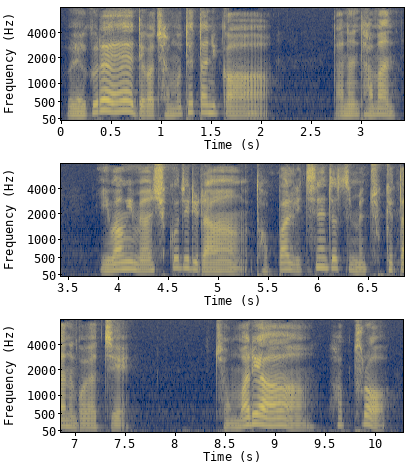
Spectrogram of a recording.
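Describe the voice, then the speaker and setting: A woman's voice: low voice, big pitch swings, normal speed, darkish tone. A woman voicing a young boyfriend who turns defensive and then pleading in a storybook audio drama. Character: boyfriend, young man, sulky then placating.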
